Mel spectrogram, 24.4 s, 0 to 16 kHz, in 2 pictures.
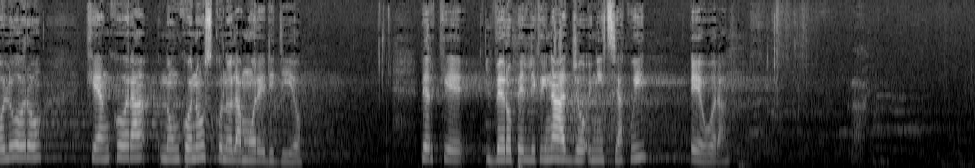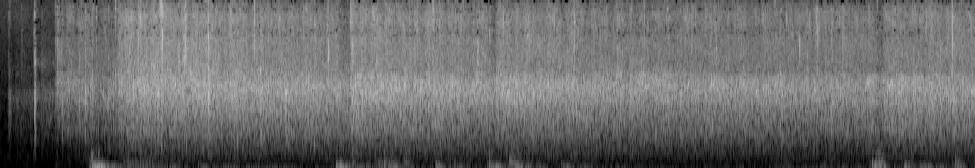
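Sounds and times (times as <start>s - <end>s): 
speech: 0.0s - 3.9s, 5.3s - 9.2s
audience applause at a religious pilgrimage gathering in honour of the Virgin: 12.3s - 24.3s.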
